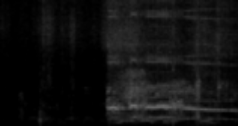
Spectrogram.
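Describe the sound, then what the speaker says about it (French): Outdoors near Diamond Head in Hawaii, a rooster crows loudly and nearby in one long, drawn-out call that starts suddenly after faint background noise and tapers off at the end. "Et le coq là-bas qui en peut plus."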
